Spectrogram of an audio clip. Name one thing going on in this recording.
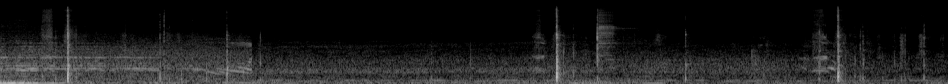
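Tennis balls are struck with sharp pops of rackets outdoors.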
